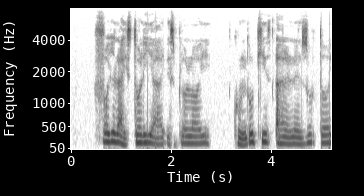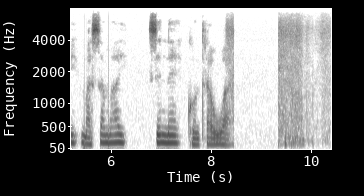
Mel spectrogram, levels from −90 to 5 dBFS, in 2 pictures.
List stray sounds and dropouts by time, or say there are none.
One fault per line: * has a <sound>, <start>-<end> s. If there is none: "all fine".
all fine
